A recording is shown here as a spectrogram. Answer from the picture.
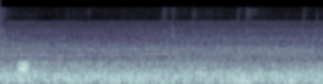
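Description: Steady low rumbling outdoor background noise on an open beach, from surf and wind, with no distinct events.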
